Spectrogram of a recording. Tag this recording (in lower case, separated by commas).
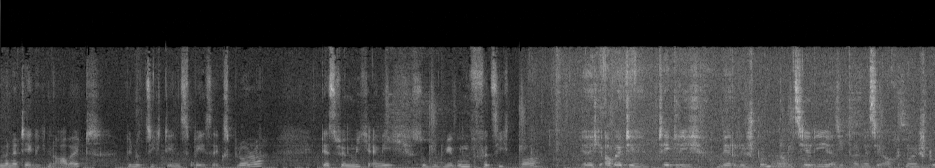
music, speech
